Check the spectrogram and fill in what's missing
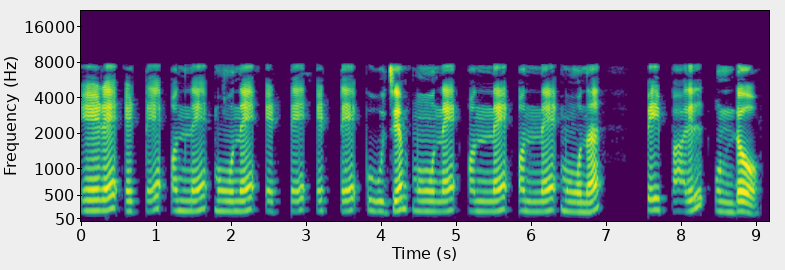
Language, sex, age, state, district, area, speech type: Malayalam, female, 30-45, Kerala, Kozhikode, urban, read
